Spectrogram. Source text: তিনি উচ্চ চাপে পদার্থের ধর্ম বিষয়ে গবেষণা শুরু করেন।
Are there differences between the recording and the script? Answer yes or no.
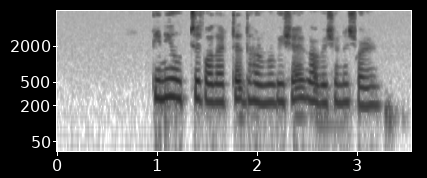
yes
